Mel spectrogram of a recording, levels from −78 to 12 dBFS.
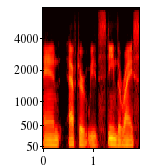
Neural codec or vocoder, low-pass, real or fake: codec, 16 kHz, 0.7 kbps, FocalCodec; 7.2 kHz; fake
